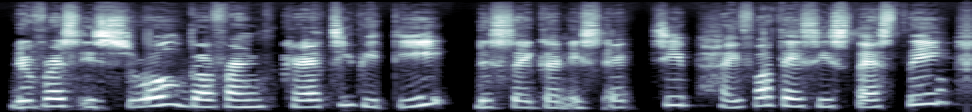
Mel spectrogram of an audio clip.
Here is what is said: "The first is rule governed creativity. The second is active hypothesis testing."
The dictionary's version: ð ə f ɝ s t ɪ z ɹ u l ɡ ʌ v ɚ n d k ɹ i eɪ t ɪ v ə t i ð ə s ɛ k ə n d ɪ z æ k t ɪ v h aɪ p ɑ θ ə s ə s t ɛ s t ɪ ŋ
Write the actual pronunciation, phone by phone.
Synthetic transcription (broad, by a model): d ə f ɝ s t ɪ s ɹ u l ɡ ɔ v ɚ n k ɹ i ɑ t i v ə t i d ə s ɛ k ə n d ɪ s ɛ k t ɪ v h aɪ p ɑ t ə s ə s t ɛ s t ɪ ŋ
